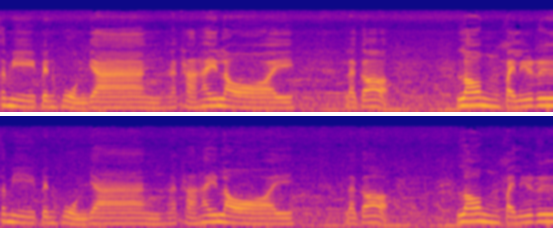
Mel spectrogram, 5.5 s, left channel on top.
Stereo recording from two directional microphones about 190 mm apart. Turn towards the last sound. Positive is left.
turn(degrees=-10)  # may be behind; listen again after turning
